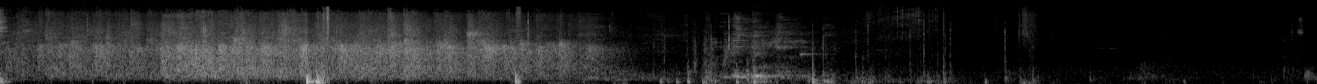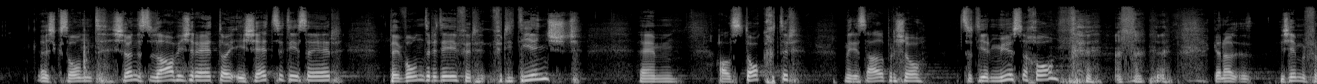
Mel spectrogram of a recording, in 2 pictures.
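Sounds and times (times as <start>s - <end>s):
audience applause: 0.0s - 6.4s
speech: 13.6s - 26.3s
laughter: 23.8s - 25.1s.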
